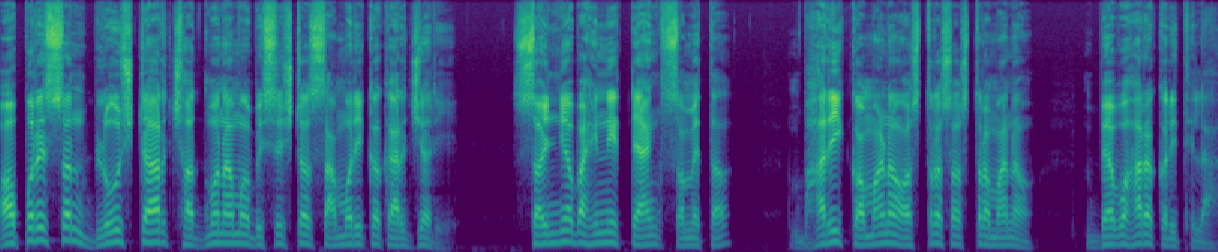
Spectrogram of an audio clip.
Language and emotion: Odia, neutral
